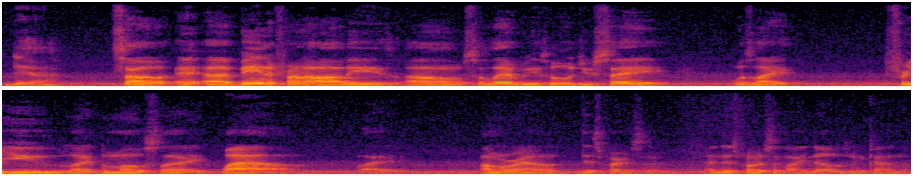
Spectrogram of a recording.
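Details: Adult male conversational speech; normal speech.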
